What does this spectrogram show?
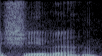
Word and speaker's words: Shiva: destroyed it I'm worldly it's actually pronounced Shiva by the way for the god oh okay for me she would just call me Shiva because I'm not the God yeah so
